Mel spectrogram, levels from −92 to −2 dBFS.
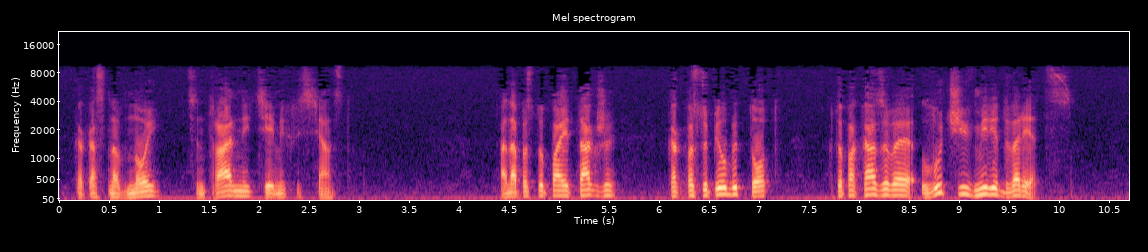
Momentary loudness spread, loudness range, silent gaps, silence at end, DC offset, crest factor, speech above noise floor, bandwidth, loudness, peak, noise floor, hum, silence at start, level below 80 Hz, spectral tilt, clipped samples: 13 LU; 6 LU; none; 0.65 s; under 0.1%; 16 dB; 32 dB; 9.6 kHz; -17 LUFS; 0 dBFS; -48 dBFS; none; 0.2 s; -38 dBFS; -7.5 dB/octave; under 0.1%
